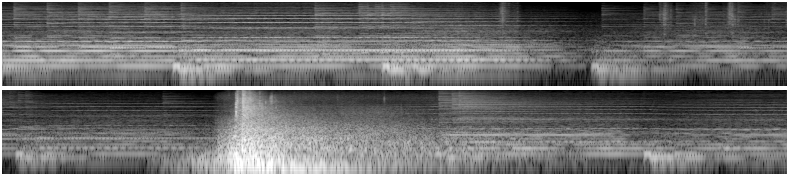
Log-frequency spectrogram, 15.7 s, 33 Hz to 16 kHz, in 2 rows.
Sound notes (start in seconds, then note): 10.0 shovel striking; 12.2 soft music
